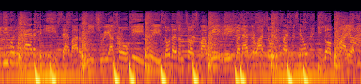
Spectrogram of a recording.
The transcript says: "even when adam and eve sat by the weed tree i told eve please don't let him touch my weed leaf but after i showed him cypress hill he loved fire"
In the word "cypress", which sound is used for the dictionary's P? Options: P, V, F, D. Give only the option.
F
